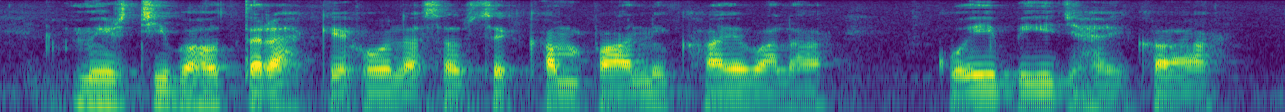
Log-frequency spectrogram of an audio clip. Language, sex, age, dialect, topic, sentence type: Magahi, male, 18-24, Western, agriculture, question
